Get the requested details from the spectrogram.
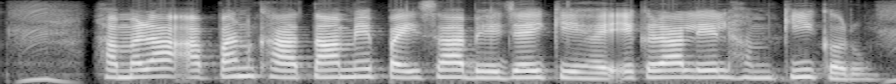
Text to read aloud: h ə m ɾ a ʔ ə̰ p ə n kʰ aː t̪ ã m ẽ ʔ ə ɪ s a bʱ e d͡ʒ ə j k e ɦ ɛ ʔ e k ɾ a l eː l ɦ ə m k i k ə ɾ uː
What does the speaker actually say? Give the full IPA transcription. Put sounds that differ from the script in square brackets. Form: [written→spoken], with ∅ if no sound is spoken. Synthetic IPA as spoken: h ə m ɾ a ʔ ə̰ p ə n kʰ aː t̪ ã m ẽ [ʔ→p] ə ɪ s a bʱ e d͡ʒ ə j k e ɦ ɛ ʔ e k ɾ a l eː l ɦ ə m k i k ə ɾ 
